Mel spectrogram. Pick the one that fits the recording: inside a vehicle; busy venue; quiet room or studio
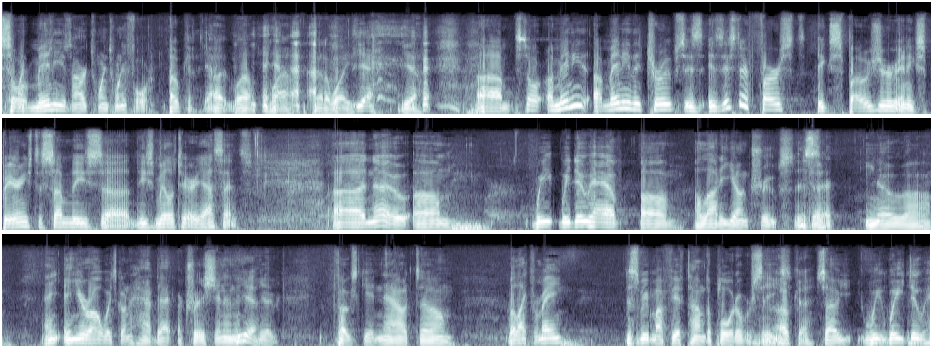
busy venue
